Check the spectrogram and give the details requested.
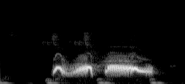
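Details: Spotted dove giving its luring coo for wild doves, one phrase made of a quick hooked note and a longer sustained coo that tapers downward, accompanied by soft low bumps.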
